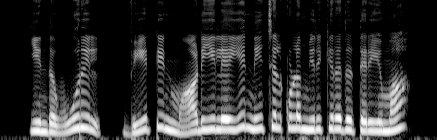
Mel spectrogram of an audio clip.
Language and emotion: Tamil, surprised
